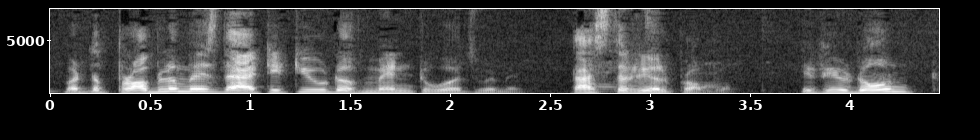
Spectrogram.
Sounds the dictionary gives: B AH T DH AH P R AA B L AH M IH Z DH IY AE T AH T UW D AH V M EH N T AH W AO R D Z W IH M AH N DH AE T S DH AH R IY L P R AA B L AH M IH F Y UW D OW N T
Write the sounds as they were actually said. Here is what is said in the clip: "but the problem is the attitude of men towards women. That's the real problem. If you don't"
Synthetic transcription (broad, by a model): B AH T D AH P R AA B L AH M IH Z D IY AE T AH T UW D AH V M EH N T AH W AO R D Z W IH M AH N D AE T S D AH R IY L P R AA B L AH M IH F Y UW D OW N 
